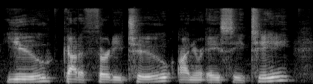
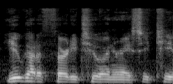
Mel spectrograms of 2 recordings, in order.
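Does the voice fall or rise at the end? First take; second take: rise; fall. First: The voice rises at the end. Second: The voice falls at the end. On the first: It asks whether this is so. "is a question" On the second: It states this as a fact. "is a statement"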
